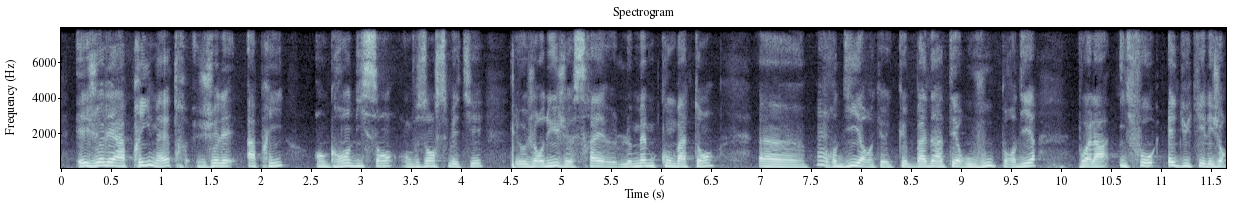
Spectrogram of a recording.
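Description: A man's fairly high, somewhat breathy voice, dark and mellow in tone, at a fairly slow pace. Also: ordinary pitch variation. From France, Saône-et-Loire; France. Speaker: crime journalist. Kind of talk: TV panel discussion. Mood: earnest, reflective. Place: studio. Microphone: lapel.

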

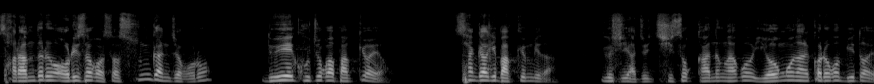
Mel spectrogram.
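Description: The speaker is a man with a high pitch. The sound is dry and close with no echo, over a quiet background. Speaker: pastor. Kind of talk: sermon. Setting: church.

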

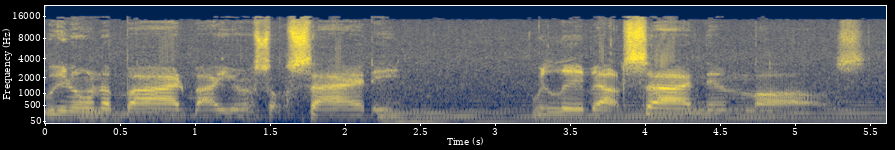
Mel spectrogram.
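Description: A man's put-on character voice, very deep and low, delivered at a very slow pace over clear background music. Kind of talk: western-style voice acting of famous movie and game lines. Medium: voice reel. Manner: menacing, threatening.

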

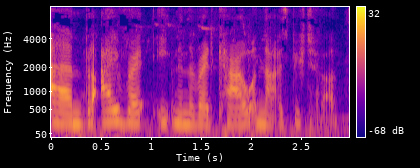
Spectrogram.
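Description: Someone with a Welsh accent speaks fairly quickly in an upbeat, enthusiastic tone, with light background noise and a dry sound with no echo. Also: woman. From South Wales. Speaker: estate agent. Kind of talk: casual talk to camera. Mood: cheerful, relaxed. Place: home room. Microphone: phone near.

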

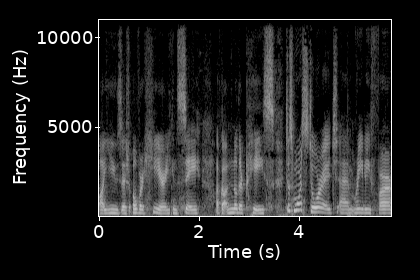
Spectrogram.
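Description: A woman's voice with ordinary pitch variation. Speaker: home vlogger. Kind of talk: casual vlog chat. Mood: cheerful, relaxed. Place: home room. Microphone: phone near.

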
